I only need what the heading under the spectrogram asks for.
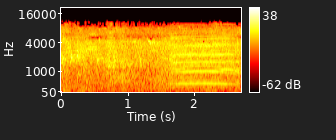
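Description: A single drawn-out cow moo rises partway through over a steady noisy background, fairly loud, holding its low droning tone to the end with no voices present.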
